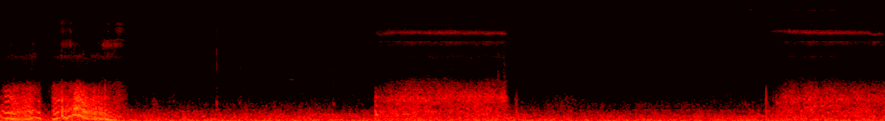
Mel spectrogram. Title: Dog Snores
